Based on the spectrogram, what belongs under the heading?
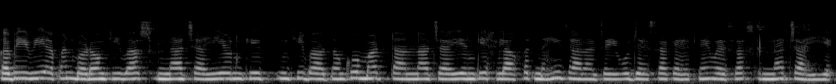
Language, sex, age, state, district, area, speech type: Urdu, female, 30-45, Telangana, Hyderabad, urban, spontaneous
